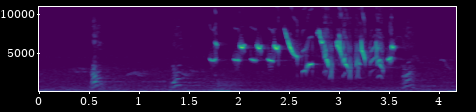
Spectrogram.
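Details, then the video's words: A rusty-collared seedeater singing in the bush gives a fast, jumbled run of high, sweet twittering notes after two brief chips, with a faint low hum behind. "Coleiro cantando"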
